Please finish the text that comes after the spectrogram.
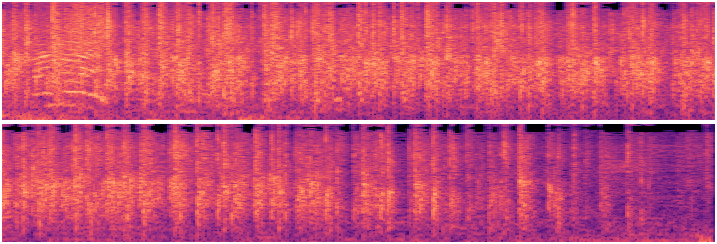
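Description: Applause from an audience at a student event, a dense continuous patter of many hands clapping that runs loud throughout and thins slightly toward the end.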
